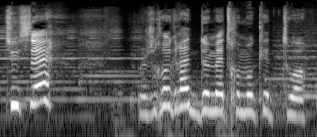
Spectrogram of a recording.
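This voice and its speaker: A woman voicing an excitable, cheeky, dramatic little male tiger cub in a French cartoon dub. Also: high voice, measured pace. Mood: playful. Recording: loud music behind.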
